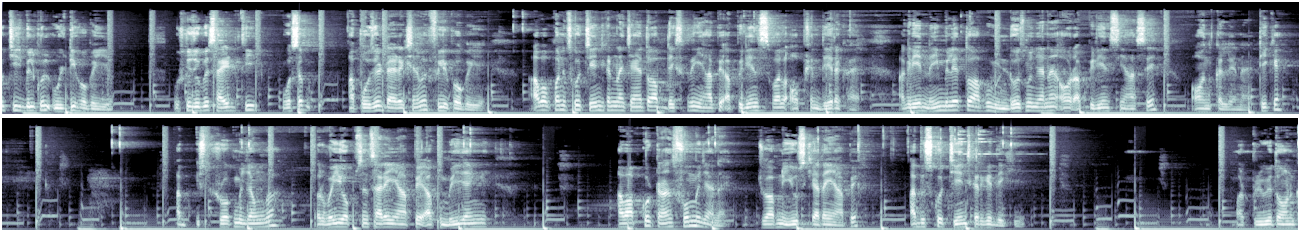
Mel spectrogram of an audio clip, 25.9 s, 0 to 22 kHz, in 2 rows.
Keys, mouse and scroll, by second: 5.0 click, 13.9 click, 23.7 scroll up 1, 23.8 scroll down 1, 25.8 click.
